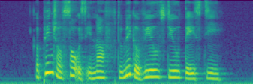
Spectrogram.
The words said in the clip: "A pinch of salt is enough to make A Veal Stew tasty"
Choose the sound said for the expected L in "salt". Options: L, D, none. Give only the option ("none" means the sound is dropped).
none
